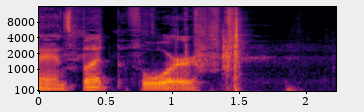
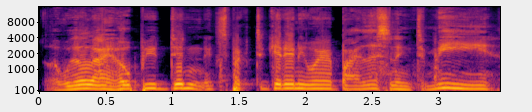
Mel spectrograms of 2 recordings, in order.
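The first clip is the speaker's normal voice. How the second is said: high, loud mocking glee; gleeful; 9 semitones higher, 7 dB louder than usual. A narrator's reading. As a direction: gloat gleefully at the ones who fell for it. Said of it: "said the voice gleefully".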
